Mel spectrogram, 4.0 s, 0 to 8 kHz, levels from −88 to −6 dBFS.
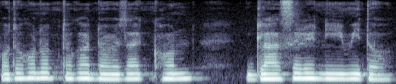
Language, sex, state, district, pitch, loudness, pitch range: Assamese, male, Assam, Sonitpur, 130 Hz, -15 LUFS, 125-140 Hz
